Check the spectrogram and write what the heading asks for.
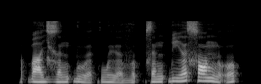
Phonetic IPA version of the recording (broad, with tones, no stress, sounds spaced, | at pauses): ɓ a˧ j ɣ ə˨˦ n ɓ u˧˩ ə̯ k w ɨ˧˩ ə̯ v ə˨˩ p̚ s ə˧ n ɓ i˨˦ ə̯ s ɔ˧ n o̰˧˥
